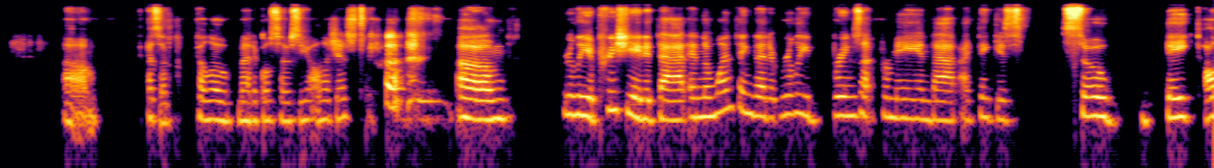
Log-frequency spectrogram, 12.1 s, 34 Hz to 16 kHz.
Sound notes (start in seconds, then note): 3.7 laughs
